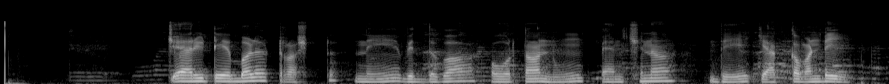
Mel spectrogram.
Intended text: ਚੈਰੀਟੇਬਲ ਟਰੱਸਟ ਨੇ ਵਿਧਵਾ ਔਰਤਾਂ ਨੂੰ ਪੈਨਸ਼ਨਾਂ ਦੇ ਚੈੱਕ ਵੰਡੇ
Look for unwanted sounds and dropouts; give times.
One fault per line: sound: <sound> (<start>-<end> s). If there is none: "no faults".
no faults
